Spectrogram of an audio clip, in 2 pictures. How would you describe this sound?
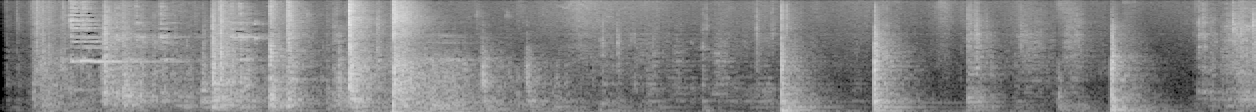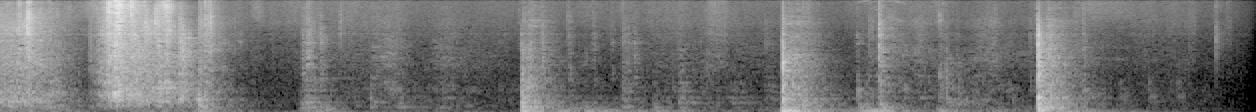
Opening the various things in a kitchen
